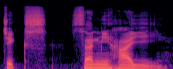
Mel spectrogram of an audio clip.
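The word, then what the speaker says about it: Csikszentmihalyi: it dr mihali mihaly it's pronounced chicks send me hye if you like to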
